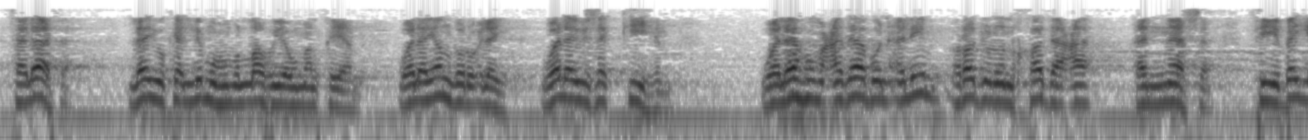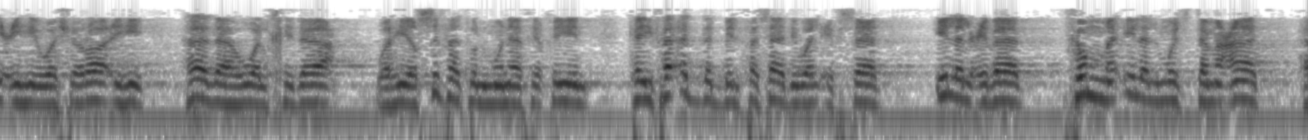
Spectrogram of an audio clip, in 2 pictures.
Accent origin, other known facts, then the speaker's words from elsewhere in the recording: Egypt; اللهم اجعل بلدنا مصر أمنا وأمانا،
